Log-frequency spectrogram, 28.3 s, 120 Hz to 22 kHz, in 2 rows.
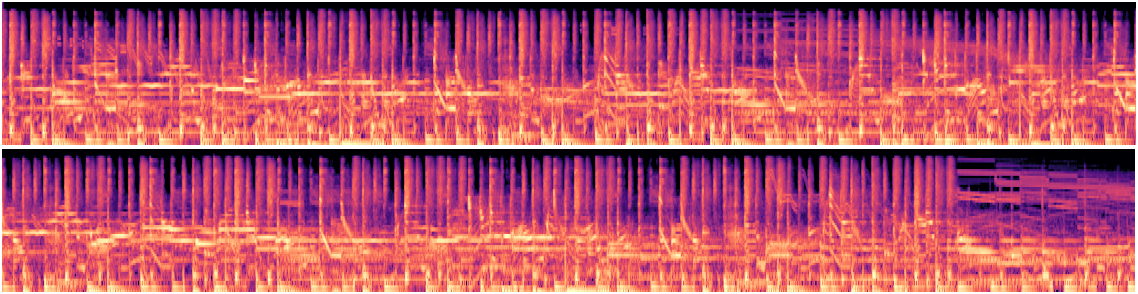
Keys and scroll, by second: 18.3 ctrl+z, 26.6 ctrl+d, 26.7 Escape.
